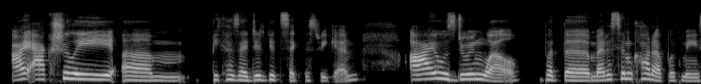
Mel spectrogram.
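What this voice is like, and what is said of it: Nasal, congested voice. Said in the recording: “That's why I sound nasally.”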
